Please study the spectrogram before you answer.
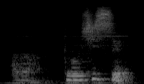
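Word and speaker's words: παράδοσις: 파라도시스라는 것은 파는 짧게 파라는 강세가 이염절에 나옵니다. 헬라는 보통 둘절에 강세가 있습니다. 파라 파라도 부드럽게 파라도 부드럽게 시스는 짧게 시스 한번 따라해 보겠습니다. 파라 파라 도시스 도시스 파라도시스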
